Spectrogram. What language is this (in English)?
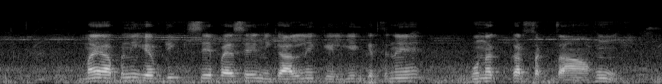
Hindi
